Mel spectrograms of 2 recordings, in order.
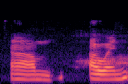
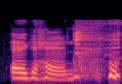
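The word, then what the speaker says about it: Eoghan: morning with Owen, or as our office were trying to get used to calling him Owen, even though his name is spelled E-O, E-O-G-H-A-N. Ergahan is what a couple of them were saying.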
